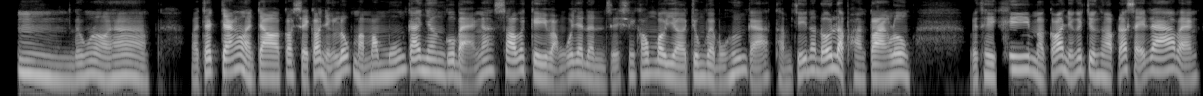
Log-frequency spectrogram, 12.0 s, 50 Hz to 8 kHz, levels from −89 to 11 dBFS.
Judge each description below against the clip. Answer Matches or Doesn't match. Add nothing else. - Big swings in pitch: Doesn't match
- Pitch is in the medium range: Matches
